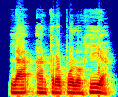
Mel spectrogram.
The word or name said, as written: La antropologia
